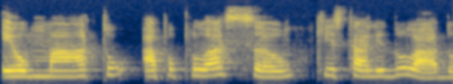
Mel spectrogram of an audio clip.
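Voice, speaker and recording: An unremarkable speaking voice with fairly even intonation comes through against a quiet background. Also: woman. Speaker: teacher. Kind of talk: lecture. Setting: home recording.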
